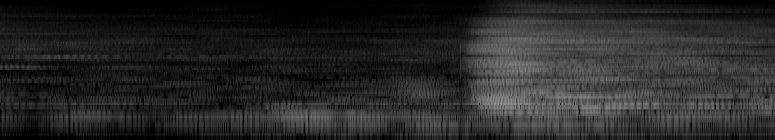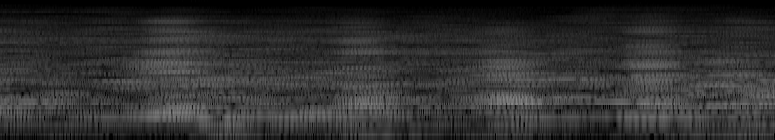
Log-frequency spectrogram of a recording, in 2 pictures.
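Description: Slowed-down recording of an APS Thunder B airsoft sound grenade going off: a drawn-out, low rumbling blast that swells up about nine seconds in and fades slowly. Several slower swells follow.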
